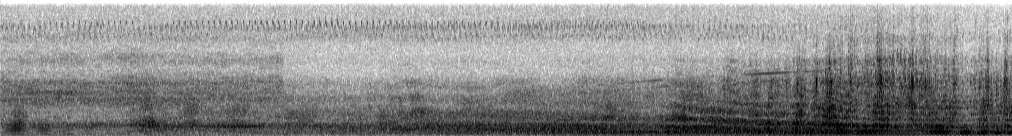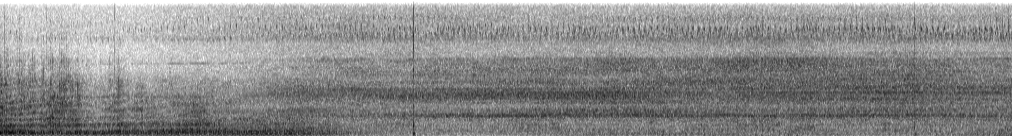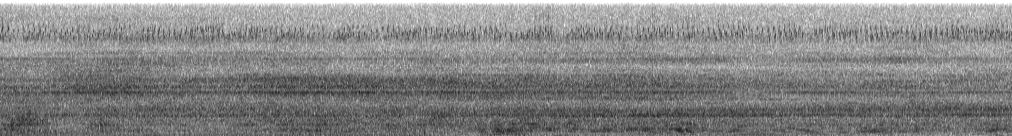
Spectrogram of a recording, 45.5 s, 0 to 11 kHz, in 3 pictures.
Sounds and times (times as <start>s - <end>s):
Vehicle: 0.0s - 45.5s
Speech: 21.6s - 30.8s.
